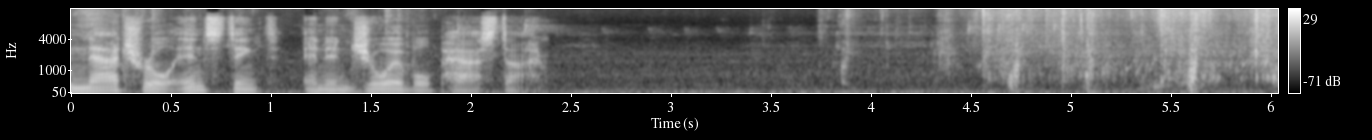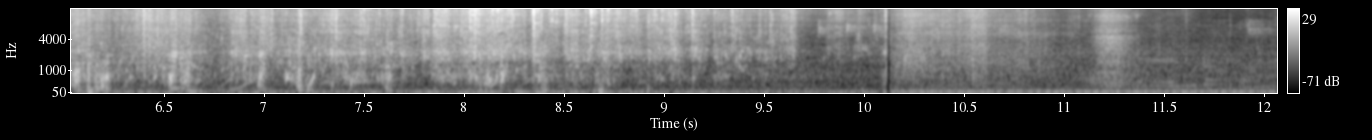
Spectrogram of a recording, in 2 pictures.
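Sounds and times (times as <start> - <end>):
water splashing: 3.8 - 10.2.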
